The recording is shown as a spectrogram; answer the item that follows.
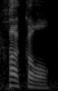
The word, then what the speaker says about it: Huckle: talking about Chad hu is it pronounced hu huckle Chad huckle yep yep um yeah don't make oh man that's like Larry hamah Hama hook huckle I think it's just huckle it's like Huckleberry pretty damn sure pretty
